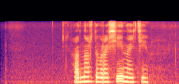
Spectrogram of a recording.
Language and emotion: Russian, neutral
